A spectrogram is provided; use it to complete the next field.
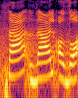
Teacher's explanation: زبان کی نوک سامنے والے یعنی کہ اوپر کے 4 دانتوں کی نوک سے لگتی ہے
